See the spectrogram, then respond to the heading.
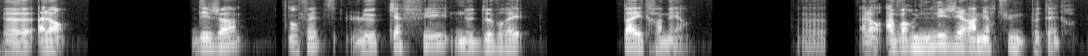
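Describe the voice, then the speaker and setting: A man's voice: medium pitch, animated, slow, pauses often, no echo, studio quality. A man chatting casually as a guest on a live stream, laughing often and slipping English words into his speech.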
